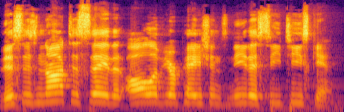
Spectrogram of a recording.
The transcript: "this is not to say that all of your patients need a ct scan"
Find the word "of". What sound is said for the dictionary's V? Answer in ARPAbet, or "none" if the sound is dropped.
V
